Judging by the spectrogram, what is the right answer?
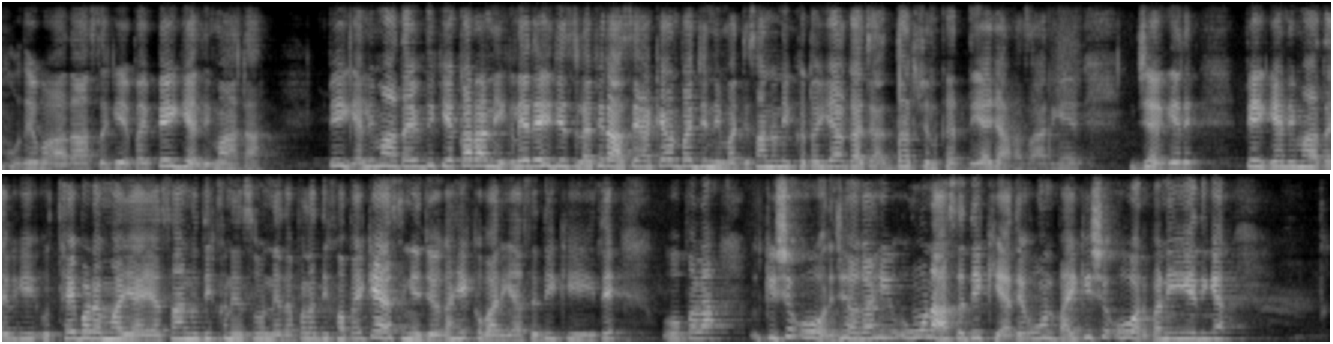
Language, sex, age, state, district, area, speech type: Dogri, female, 45-60, Jammu and Kashmir, Samba, rural, spontaneous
